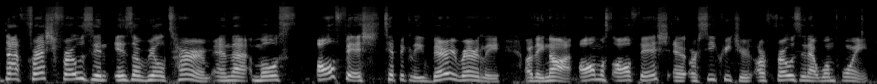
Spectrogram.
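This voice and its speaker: Brief: young male podcast co-host, high voice, rambling crude banter. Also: normal speed, few pauses, fairly bright tone, dry recording. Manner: rambling, crude joking, laughs often. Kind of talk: casual chat among friends.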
